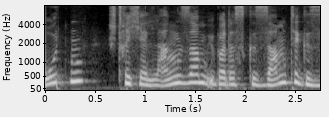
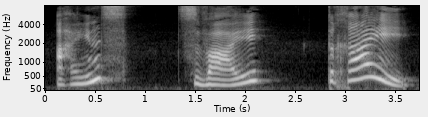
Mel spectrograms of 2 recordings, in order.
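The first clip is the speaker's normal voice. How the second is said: counting to a joint effort; much slower than usual. Acted. Counting down to push together.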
